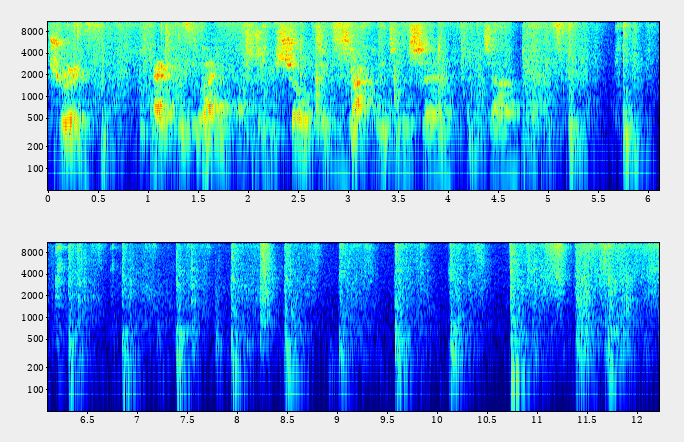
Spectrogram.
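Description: A pasting brush swishes across wallpaper.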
